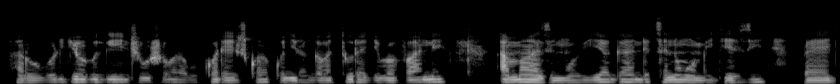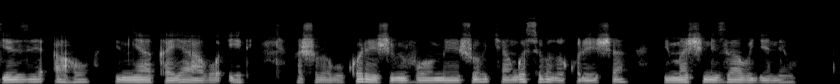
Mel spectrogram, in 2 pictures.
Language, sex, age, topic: Kinyarwanda, male, 18-24, agriculture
